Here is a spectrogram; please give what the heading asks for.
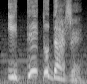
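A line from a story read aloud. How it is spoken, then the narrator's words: Yelling. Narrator (Russian): заорал Драко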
